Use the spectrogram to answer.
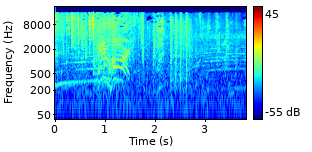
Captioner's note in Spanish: Mugidos de vaca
